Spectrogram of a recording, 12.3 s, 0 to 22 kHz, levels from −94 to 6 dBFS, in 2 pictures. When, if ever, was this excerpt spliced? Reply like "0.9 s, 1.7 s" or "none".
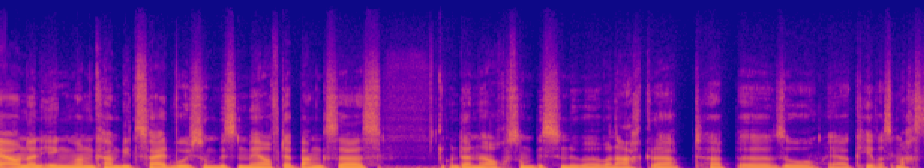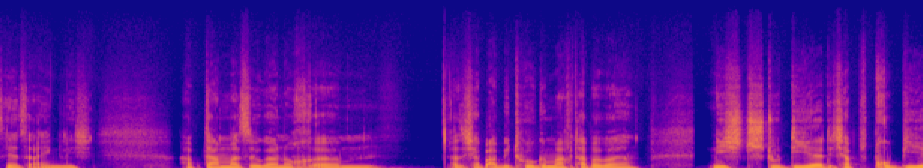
10.8 s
